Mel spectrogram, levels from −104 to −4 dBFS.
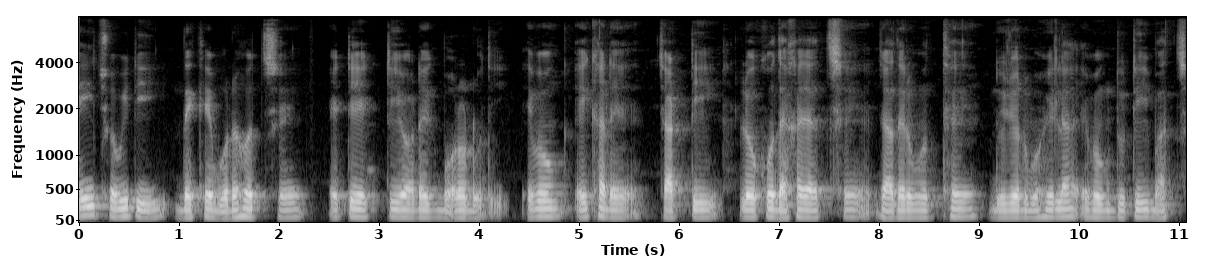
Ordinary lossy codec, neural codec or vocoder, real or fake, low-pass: none; none; real; none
